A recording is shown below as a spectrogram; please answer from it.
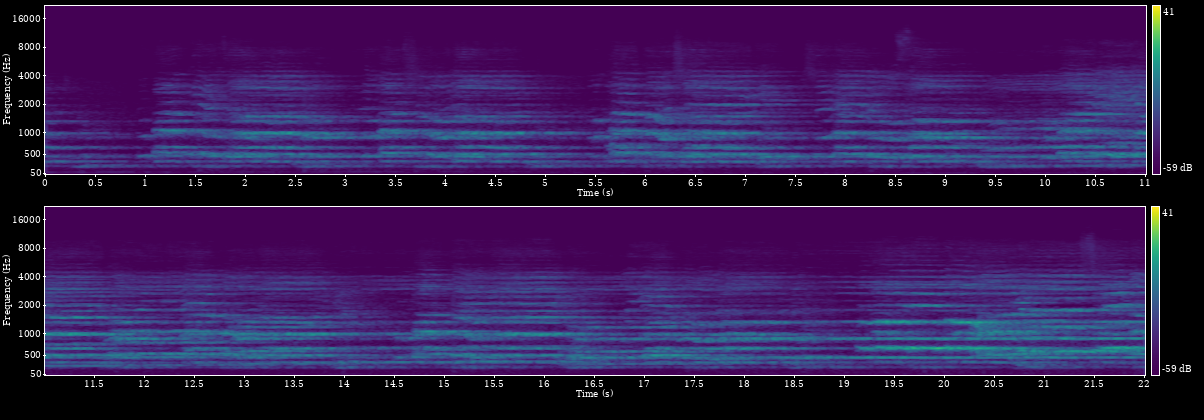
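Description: Women's choir singing in held chords that change every second or two. The singing starts softly, fills out about a second in, and grows loudest near the end.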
